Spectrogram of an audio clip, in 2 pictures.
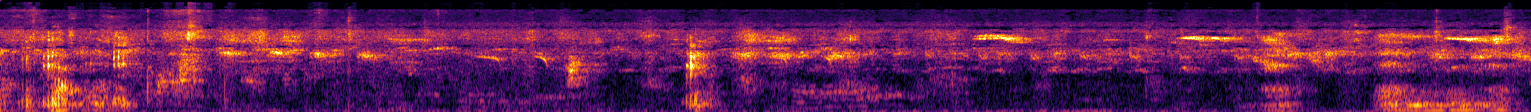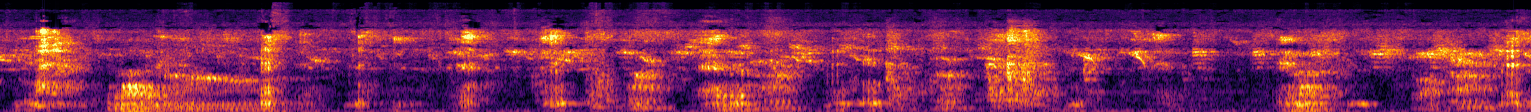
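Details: Piglets on a pig farm in Italy grunt and squeal in short, scattered bursts over a steady barn hum.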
